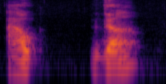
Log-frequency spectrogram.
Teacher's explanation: the window here out the we connect that sound together and you could think of it as a glottal stop plus TH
